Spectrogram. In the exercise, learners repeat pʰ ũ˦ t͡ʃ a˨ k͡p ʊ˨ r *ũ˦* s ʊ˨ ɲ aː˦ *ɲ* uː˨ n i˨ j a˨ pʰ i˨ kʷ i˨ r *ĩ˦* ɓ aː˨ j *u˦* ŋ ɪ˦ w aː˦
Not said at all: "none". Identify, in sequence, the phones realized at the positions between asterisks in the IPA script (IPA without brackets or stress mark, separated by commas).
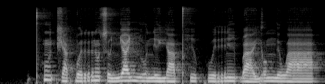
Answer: ũ˦, ɲ, ĩ˦, o˦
